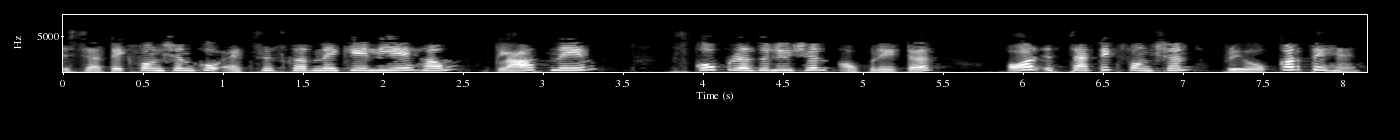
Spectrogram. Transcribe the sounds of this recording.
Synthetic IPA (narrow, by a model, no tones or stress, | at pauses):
ɪsʈɛːʈɪkfɐ̃ŋkʃənkoʔɛːksɪskɐɾnekelieɦɐm | klaːsneːm | skoːpɾɛzoljuːʃənɔ̰ːpɾeːʈəɾ | ɔːɾɪsʈeːʈɪkfɐ̃ŋkʃənpɾɐjoːɡ̚kɐɾt̪eɦɛ̃ː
